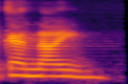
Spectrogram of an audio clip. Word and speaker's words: K9: K9 जो शब्द है, ऐसे K और 9 लिखा है, लेकिन K9 को अगर आप प्रोनाउंस करेंगे CANINE होता है। K9 माने कुत्ता। ठीक है सर, ओके, कैनाइन।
